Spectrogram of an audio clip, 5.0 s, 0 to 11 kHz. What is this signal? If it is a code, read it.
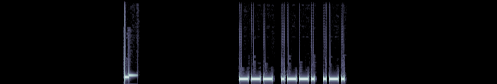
Morse code, heard as a keyed tone, about 40 wpm, 700 Hz. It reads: OPR
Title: USA Call Sign Postfixes - 3 Letters 40wpm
